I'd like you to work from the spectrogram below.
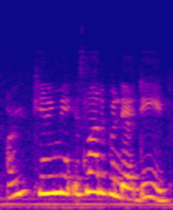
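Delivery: annoyed at the driver for flipping her off; retold indignation. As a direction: throw it back at the rude driver. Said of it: "I was so mad".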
